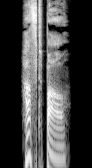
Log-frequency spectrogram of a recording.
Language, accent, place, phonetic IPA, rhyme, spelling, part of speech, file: German, Germany, Berlin, [ˈhaftbaːɐ̯], -aftbaːɐ̯, haftbar, adjective, De-haftbar.ogg
- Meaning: liable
